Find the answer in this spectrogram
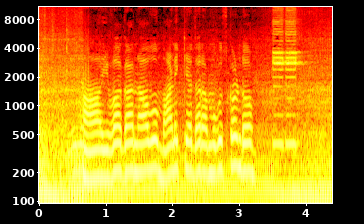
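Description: A motorcycle engine runs steadily under a man's talking, and a short vehicle horn toot sounds near the end.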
